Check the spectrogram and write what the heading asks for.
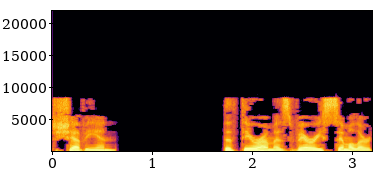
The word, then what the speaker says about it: Cevian: CEVA is pronounced Chaeva, Cevian is pronounced Chevian.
